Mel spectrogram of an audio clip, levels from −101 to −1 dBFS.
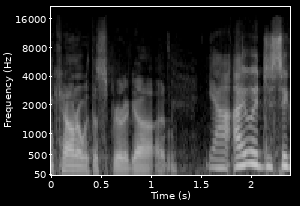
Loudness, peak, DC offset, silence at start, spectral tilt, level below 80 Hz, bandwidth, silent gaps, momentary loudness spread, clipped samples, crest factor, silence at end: -35 LUFS; -18 dBFS; under 0.1%; 0 s; -5 dB/octave; -70 dBFS; 14.5 kHz; none; 15 LU; under 0.1%; 16 dB; 0 s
